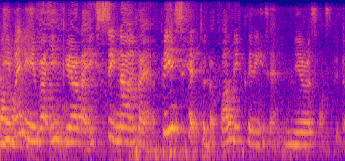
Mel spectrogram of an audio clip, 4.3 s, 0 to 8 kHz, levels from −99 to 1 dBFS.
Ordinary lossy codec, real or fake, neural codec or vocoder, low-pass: Opus, 16 kbps; real; none; 7.2 kHz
